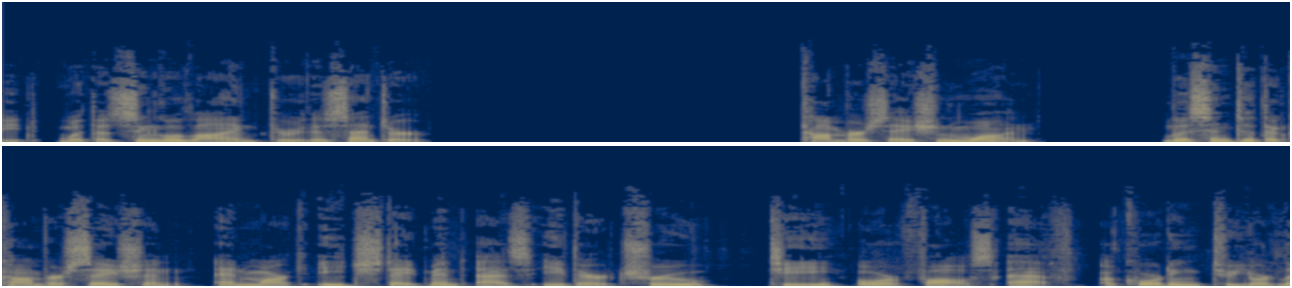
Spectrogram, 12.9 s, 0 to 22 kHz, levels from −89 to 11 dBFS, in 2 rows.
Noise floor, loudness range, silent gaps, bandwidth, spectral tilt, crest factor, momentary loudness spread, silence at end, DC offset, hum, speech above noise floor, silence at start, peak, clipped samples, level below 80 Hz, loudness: under -90 dBFS; 4 LU; 2.45-2.49 s; 15 kHz; -4.5 dB/octave; 18 dB; 7 LU; 0 s; under 0.1%; none; over 69 dB; 0 s; -4 dBFS; under 0.1%; -48 dBFS; -22 LUFS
